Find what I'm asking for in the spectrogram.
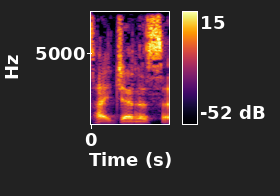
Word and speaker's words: hygienist: And there was actually, I remember the, and apparently I'm saying this word wrong because I pronounce hygienist as two syllables. It must be three, hy- hygienist.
